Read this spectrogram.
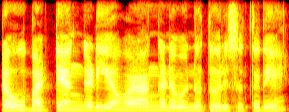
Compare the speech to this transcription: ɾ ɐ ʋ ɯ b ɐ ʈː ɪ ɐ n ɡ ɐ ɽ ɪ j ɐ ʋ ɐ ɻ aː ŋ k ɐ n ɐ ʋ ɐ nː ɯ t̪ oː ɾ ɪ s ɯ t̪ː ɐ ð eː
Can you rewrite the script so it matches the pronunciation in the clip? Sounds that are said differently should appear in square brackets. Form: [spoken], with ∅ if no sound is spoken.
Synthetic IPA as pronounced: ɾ ɐ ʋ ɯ b ɐ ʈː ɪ ɐ [ŋ] ɡ ɐ ɽ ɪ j ɐ ʋ ɐ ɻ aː ŋ [ɡ] ɐ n ɐ ʋ ɐ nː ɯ t̪ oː ɾ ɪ s ɯ t̪ː ɐ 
